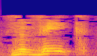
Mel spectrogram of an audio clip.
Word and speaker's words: Vivek: It's not Vivek, it's Vivek, because it rhymes with cake, he said. Vivek.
